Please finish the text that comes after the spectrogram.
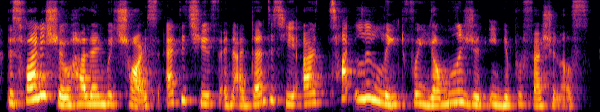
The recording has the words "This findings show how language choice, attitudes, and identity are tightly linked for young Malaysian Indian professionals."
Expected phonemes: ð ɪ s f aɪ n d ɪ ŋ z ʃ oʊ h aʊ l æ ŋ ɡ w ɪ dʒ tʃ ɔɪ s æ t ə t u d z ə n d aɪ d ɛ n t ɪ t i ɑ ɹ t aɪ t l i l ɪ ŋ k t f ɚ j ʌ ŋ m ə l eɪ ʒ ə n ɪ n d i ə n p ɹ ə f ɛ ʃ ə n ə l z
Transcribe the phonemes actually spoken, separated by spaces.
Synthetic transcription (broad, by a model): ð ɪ s p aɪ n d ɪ ʃ oʊ h aʊ l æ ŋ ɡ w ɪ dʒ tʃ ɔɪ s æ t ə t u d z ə n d aɪ d ɛ n t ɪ t i ɑ ɹ t aɪ t l i l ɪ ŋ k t f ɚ j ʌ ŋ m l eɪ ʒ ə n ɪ n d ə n p ɹ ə f ɛ ʃ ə n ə l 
